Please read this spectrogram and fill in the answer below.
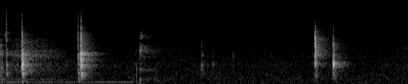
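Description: Short sharp clicks from fingertip taps on the touchscreen of a Flysky FS-ST16 radio transmitter: two single taps in the first second, a fainter one, then a quick double tap about three seconds in.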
